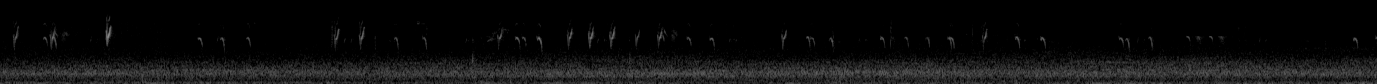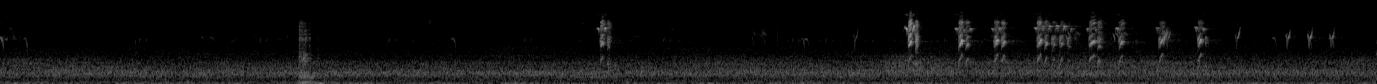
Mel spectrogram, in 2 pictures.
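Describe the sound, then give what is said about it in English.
A flock of Type 4 birds perched in a tree, about to take off, keeps up a steady stream of short, high chirping calls over a soft background hush, then a louder burst of rapid, overlapping calls comes near the end. “Type 4 birds are all calling now, just perched in the tree, they're going to take off.”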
